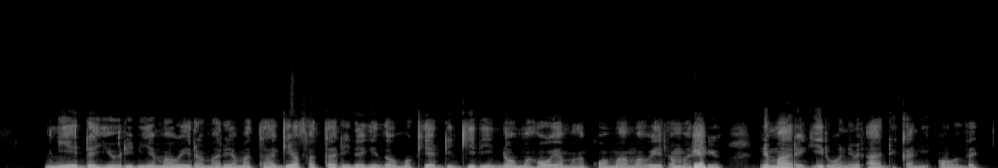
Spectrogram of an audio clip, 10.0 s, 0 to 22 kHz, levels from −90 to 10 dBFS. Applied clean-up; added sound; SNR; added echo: neural mask model Resemble Enhance denoiser.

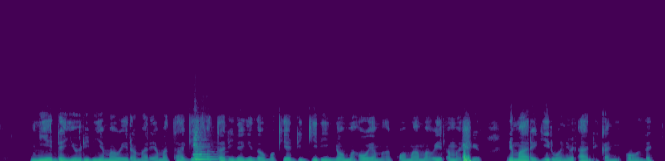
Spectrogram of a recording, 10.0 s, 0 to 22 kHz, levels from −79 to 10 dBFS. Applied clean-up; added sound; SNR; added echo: classical method Wiener filter.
